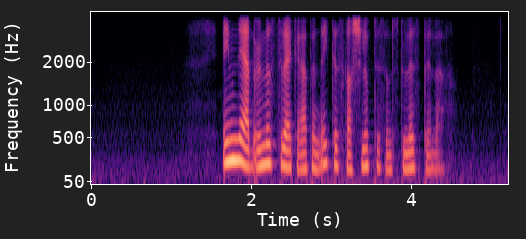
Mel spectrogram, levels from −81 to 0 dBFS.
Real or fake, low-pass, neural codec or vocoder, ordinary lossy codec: fake; 3.6 kHz; codec, 16 kHz, 0.5 kbps, FunCodec, trained on LibriTTS, 25 frames a second; none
